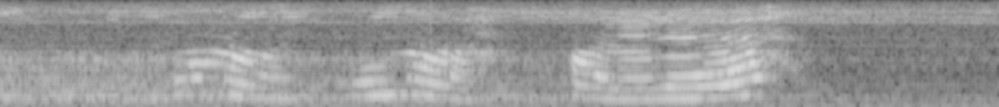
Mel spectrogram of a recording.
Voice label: Japanese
